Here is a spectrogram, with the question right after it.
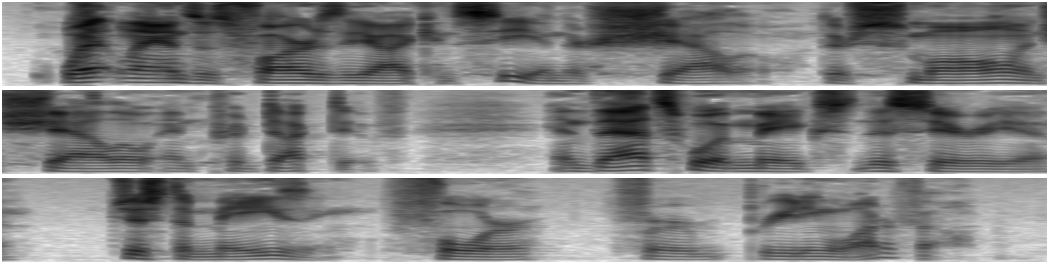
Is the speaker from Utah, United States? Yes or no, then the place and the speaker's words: no; Wisconsin, United States; moved away as an adult; now in Bismarck, United States; Bismarck is not my home area. I'm originally from Wisconsin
